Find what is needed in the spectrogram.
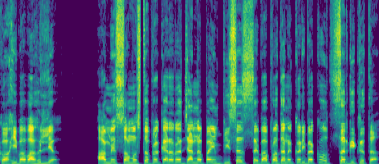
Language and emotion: Odia, happy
